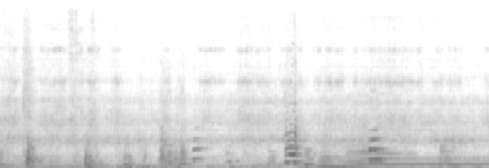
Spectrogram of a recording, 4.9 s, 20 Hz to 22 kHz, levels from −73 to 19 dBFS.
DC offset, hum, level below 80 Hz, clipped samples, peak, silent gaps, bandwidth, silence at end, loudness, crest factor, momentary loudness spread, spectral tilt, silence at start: under 0.1%; none; -44 dBFS; under 0.1%; -14 dBFS; none; over 20 kHz; 0 s; -32 LUFS; 18 dB; 11 LU; -3.5 dB/octave; 0 s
